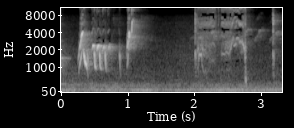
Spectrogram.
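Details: Caged white-rumped shama singing while held in hand, a competition-grade bird: a quick cluster of loud whistled notes, a pause, then a harsh rasping burst with a looping whistle and a final click.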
